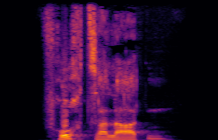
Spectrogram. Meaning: dative plural of Fruchtsalat
- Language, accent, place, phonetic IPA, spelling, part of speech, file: German, Germany, Berlin, [ˈfʁʊxtzaˌlaːtn̩], Fruchtsalaten, noun, De-Fruchtsalaten.ogg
